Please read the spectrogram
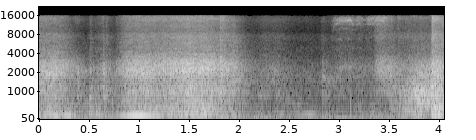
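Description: Cabinet drawer being slid out and pushed back on its runners: three rubbing slides, the middle one the longest, about a second.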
